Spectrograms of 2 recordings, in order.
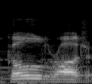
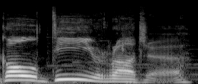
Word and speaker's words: Gold D. Roger: And his name was Gold Roger. Wait. No, it's pronounced Gold D. Roger.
